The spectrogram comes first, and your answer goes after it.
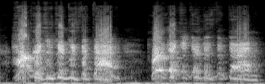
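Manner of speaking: very loud, high screaming; full-volume mock hysterics; imitated freak-out. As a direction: shriek it like a hysterical daughter. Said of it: "just freaks the fuck out".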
